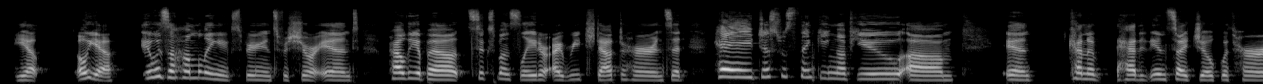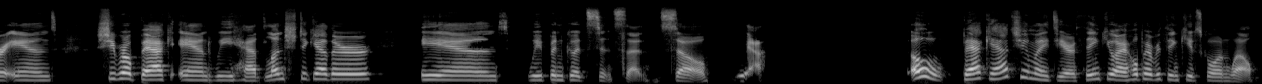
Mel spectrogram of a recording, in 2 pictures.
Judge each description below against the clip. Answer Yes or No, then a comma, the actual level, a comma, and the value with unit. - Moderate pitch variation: Yes, average, 4.2 semitones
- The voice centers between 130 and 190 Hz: No, high, 220 Hz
